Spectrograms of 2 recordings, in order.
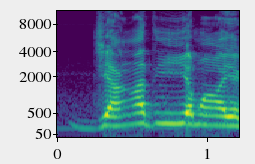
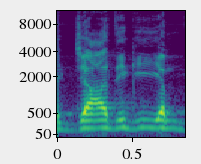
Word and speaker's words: ജാതീയം: മൂന്നാമത്തെ സഭയുടെ പ്രത്യേകത ജാതീയമായ കണ്ടീഷൻ. ഞാൻ പലപ്പോഴും പറഞ്ഞപ്പോഴേ ജാതികീയം ജാതികീയം എന്ന പദമാണ് ഉപയോഗിച്ചത്. ഇതിനകത്തുള്ള ഒരു സഹോദരൻ എന്നെ പോയിൻ്റ് ഔട്ട് ചെയ്ത് വെച്ച് പറഞ്ഞു, ജാതികീയം എന്ന് പറഞ്ഞാൽ ജാതകത്തോട് ബന്ധപ്പെട്ടതായെന്ന് വ്യാഖ്യാനിക്കാം. അതിനേക്കാൾ ബെറ്റർ ഉച്ചാരണം ജാതീയം എന്നതാ.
